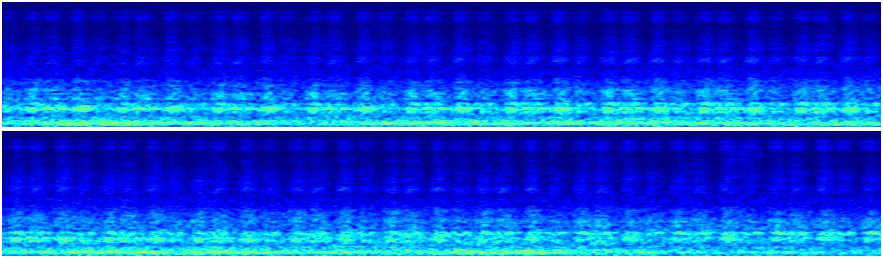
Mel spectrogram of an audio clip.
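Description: Soundtraxx Tsunami sound decoder in a Bachmann G-scale Climax geared steam locomotive model playing steady, fast steam chuffing through the model's speaker as it runs along the track. A low part of the sound eases off about seven seconds in.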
